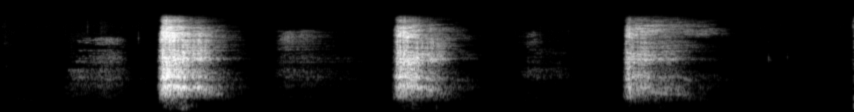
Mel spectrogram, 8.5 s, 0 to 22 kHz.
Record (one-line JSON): {"exhalation_length": "8.5 s", "exhalation_amplitude": 22377, "exhalation_signal_mean_std_ratio": 0.29, "survey_phase": "beta (2021-08-13 to 2022-03-07)", "age": "45-64", "gender": "Male", "wearing_mask": "No", "symptom_cough_any": true, "smoker_status": "Current smoker (e-cigarettes or vapes only)", "respiratory_condition_asthma": false, "respiratory_condition_other": false, "recruitment_source": "REACT", "submission_delay": "1 day", "covid_test_result": "Negative", "covid_test_method": "RT-qPCR", "influenza_a_test_result": "Negative", "influenza_b_test_result": "Negative"}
